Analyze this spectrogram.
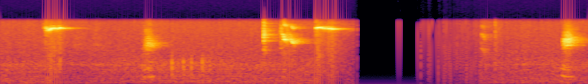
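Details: Pet two-year-old female lovebird wanting a head scratch: short, high, sharp chirps and squeaks, some with a quick downward slide, given in irregular bursts with quiet gaps between.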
